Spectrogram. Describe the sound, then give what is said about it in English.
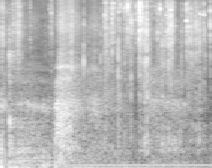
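Keys on a keyring with a bottle opener jangle briefly as they are handed back after opening a beer, a quick flurry of light metallic clinks and rustles lasting a couple of seconds, fairly quiet against a low background hum, with no one speaking. “Here's your keys back.”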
